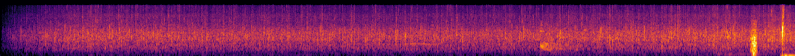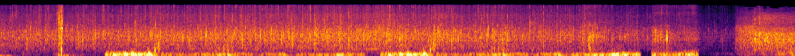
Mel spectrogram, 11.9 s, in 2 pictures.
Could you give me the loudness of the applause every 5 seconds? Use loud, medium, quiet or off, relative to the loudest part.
medium, loud, loud.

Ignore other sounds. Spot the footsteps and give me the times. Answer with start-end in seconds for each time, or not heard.
5.6-11.2.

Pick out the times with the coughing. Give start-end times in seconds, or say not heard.
3.6-4.3.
